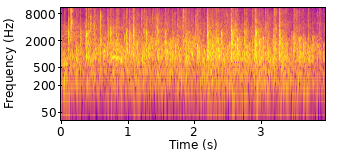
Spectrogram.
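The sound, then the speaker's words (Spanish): Steady applause for the Lord from an audience fills the whole stretch, a dense, even wash of many hands clapping with no single claps standing out and no voices rising above it. “Un aplauso al Señor.”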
